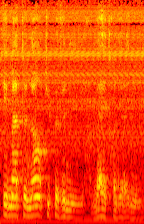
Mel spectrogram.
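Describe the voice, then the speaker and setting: A man voicing a wise male flying horse, brisk and instructive, on a roomy cassette recording with a faint hum. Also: on the low side, dark tone, voice pushed down, close to an everyday voice. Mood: instructing.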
